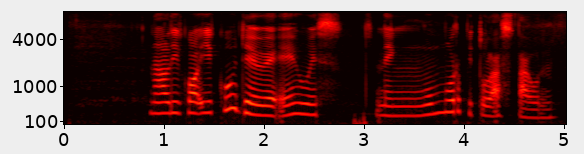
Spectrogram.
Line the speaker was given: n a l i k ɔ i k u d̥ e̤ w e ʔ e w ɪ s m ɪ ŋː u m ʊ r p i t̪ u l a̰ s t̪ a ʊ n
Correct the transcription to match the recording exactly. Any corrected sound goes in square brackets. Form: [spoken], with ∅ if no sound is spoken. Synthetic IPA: n a l i k ɔ i k u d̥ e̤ w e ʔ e w ɪ s [n] ɪ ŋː u m ʊ r p i t̪ u l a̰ s t̪ a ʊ n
